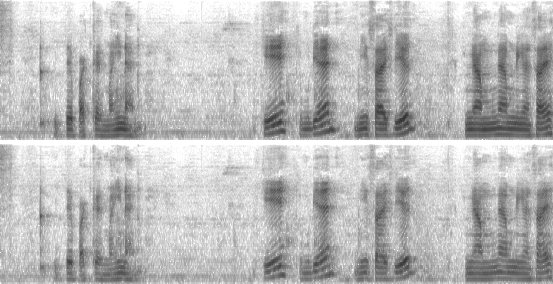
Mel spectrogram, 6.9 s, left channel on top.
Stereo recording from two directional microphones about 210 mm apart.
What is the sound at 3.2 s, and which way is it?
Speech, 50° left (ahead or behind).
